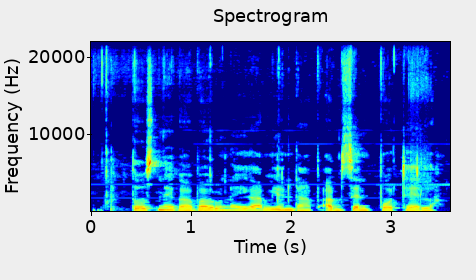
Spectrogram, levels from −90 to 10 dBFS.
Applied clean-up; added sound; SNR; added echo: classical method spectral subtraction.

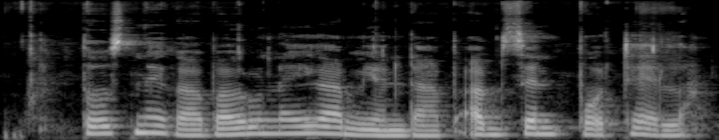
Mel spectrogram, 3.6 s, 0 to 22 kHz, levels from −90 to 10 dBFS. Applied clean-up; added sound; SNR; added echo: neural mask model Resemble Enhance denoiser.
